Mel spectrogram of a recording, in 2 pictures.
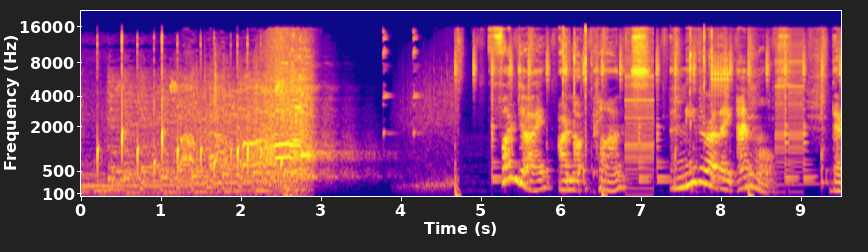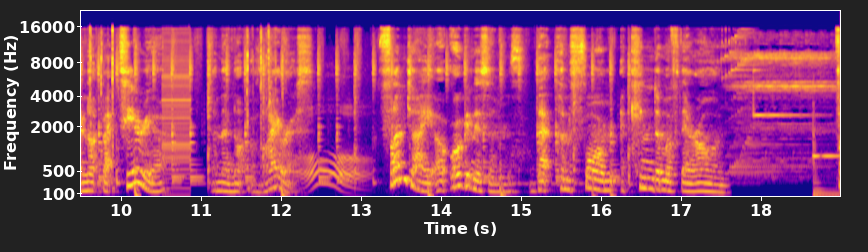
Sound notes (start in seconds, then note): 6.8 buzzer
